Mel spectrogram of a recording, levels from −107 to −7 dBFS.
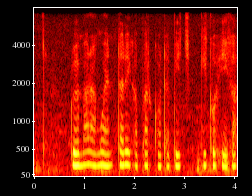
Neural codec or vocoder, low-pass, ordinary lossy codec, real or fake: none; 7.2 kHz; MP3, 64 kbps; real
